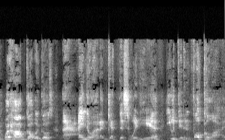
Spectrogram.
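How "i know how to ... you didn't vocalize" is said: scheming cartoon anime villain voice. Acting out an imagined opponent during a game, in a Yu-Gi-Oh villain voice. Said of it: "Why do you sound like a Yu-Gi-Oh antagonist?".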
